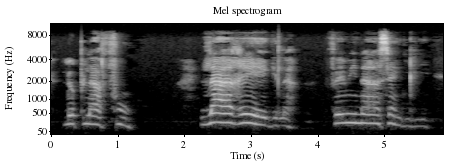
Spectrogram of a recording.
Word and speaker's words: plafond: sac masculin singulier le plafond masculin singulier je ne prononce pas le D le plafond la règle féminin un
